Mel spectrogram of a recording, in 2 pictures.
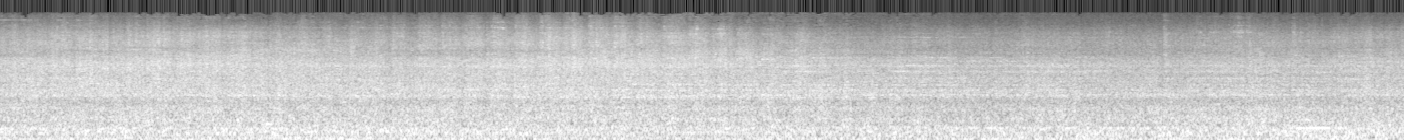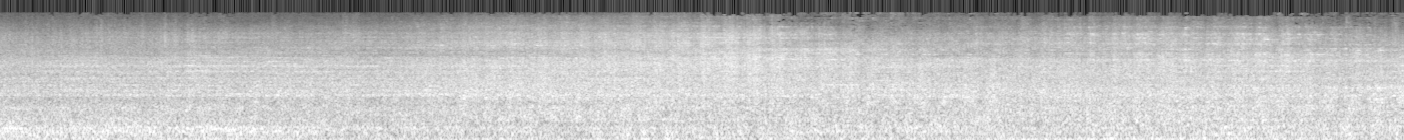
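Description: Freight train of coal cars rolling past. The steel wheels make a steady, loud noise on the rails throughout.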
